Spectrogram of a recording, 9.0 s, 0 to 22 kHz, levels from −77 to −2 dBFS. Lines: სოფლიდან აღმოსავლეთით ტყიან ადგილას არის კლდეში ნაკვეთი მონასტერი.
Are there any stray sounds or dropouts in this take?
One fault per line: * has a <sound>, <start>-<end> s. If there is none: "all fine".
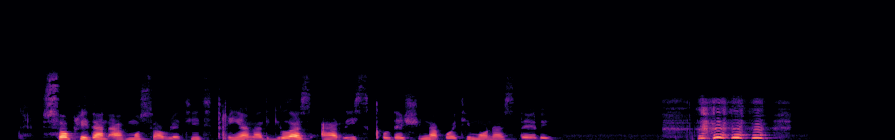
* has a laugh, 6.6-7.9 s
